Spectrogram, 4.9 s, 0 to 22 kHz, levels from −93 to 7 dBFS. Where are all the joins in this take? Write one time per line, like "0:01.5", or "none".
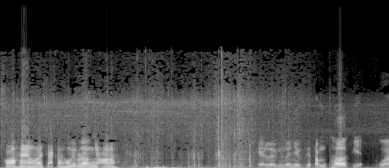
0:03.2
